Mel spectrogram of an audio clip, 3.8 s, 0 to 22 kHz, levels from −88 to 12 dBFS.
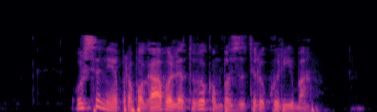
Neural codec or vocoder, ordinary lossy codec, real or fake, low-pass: codec, 24 kHz, 3.1 kbps, DualCodec; MP3, 24 kbps; fake; 7.2 kHz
